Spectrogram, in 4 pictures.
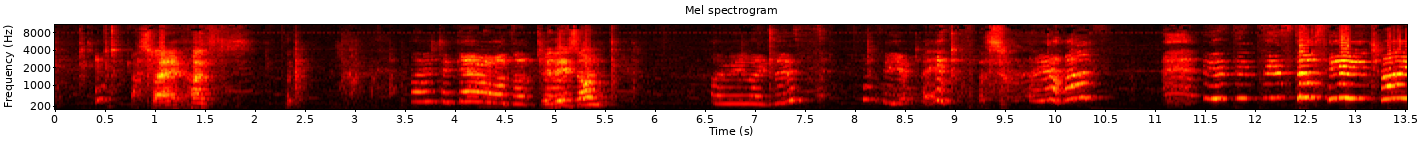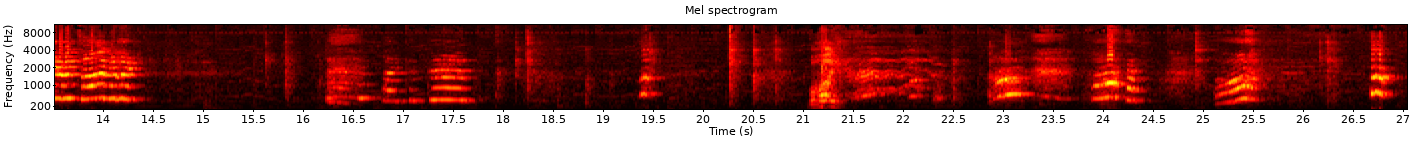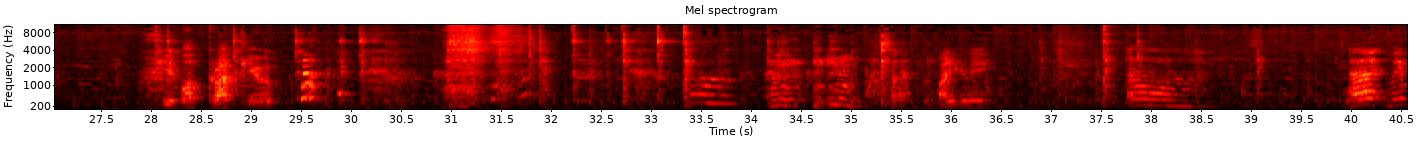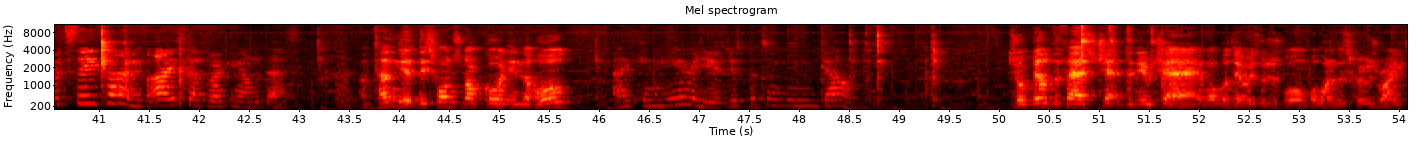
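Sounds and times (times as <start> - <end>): man and woman laughing: 8.8 - 12.0, 16.2 - 18.1, 21.3 - 27.1, 29.3 - 32.1, 34.2 - 35.3.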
